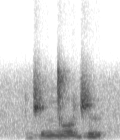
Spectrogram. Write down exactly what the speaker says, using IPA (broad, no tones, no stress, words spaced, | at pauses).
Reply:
d͡ʒʊŋ͡ǀɔd͡ʒɯ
